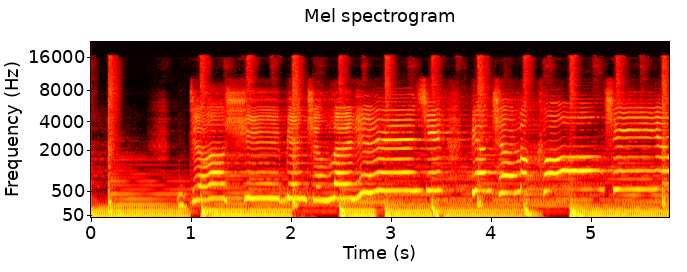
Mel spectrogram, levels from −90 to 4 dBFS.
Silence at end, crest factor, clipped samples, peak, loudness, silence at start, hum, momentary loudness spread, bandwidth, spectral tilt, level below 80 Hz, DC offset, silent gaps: 0 s; 16 dB; under 0.1%; -4 dBFS; -20 LUFS; 0 s; none; 9 LU; 17 kHz; -4 dB/octave; -28 dBFS; under 0.1%; none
